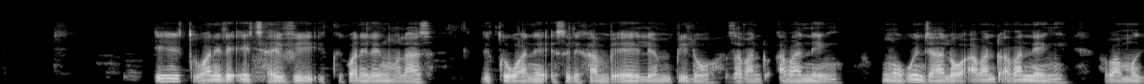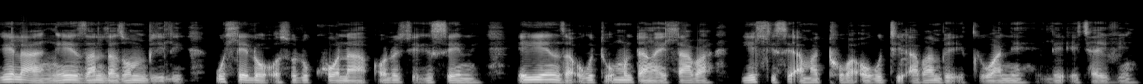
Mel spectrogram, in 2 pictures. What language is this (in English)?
North Ndebele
